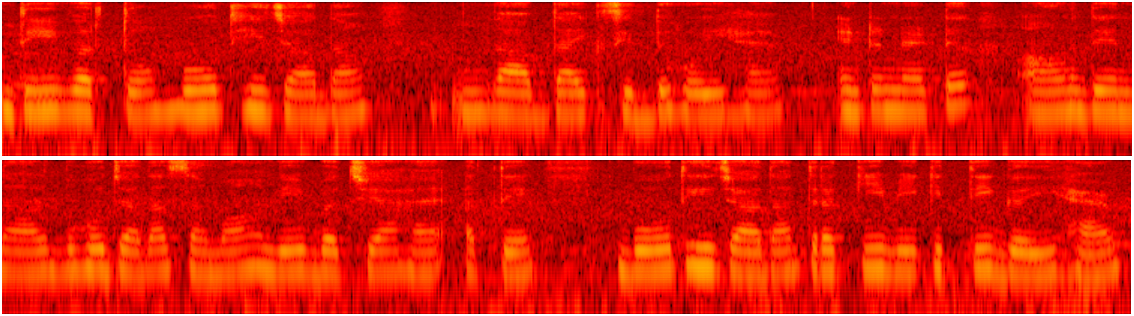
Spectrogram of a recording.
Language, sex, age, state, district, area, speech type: Punjabi, female, 18-30, Punjab, Mohali, rural, spontaneous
